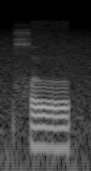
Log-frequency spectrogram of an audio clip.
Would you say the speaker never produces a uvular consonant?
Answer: no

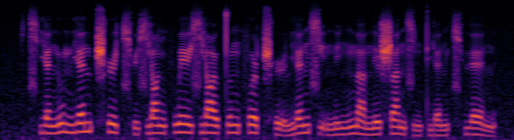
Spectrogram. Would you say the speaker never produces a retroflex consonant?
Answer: no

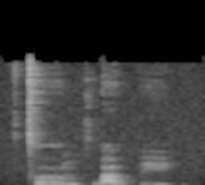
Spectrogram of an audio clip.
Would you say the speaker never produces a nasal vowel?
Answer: yes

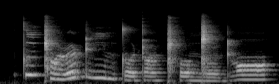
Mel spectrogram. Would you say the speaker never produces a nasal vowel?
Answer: no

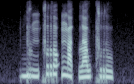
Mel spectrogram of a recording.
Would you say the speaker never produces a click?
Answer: yes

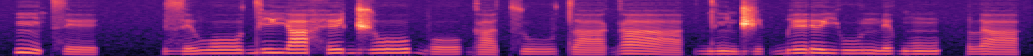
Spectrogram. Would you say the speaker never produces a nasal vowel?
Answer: no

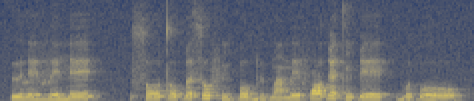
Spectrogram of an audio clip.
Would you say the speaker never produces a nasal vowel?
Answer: no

